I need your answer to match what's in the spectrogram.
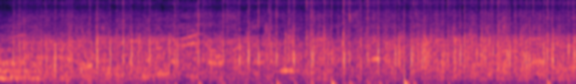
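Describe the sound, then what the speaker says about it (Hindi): Crowd at an open-air Ramleela performance of the Ramayana applauds a child actor playing Hanuman, brisk sustained clapping with scattered sharp claps and murmuring voices underneath. "जोरदार तालियां इस बच्चे के लिए"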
